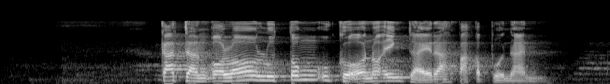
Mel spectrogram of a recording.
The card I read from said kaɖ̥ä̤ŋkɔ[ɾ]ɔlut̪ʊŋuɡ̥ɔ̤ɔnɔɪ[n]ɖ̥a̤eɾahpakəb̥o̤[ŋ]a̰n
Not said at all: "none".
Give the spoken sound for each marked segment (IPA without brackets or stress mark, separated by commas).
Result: l, ŋ, n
